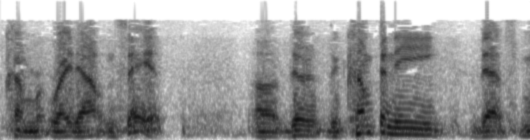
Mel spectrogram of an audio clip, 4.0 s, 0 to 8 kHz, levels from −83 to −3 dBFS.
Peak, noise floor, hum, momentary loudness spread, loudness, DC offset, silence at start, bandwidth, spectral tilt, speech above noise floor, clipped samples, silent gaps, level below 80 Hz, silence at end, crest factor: 0 dBFS; -33 dBFS; none; 9 LU; -13 LUFS; under 0.1%; 0 s; 8 kHz; -8 dB/octave; 21 dB; 0.2%; none; -40 dBFS; 0 s; 14 dB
